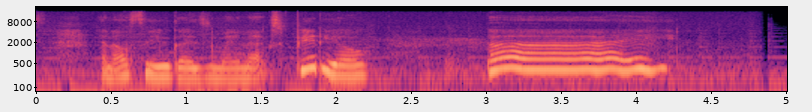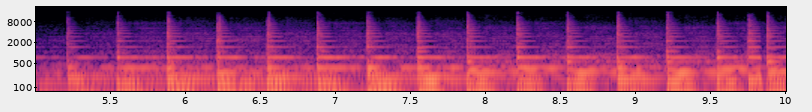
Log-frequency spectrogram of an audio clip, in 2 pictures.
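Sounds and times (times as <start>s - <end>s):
music with steady beat: 0.8s - 10.0s.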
